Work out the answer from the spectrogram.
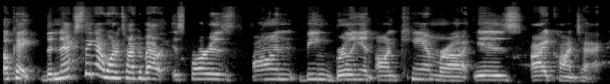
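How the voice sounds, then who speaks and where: A woman hosting a live webinar over a video call, coaching viewers in an energetic, chatty way with a loud voice that carries. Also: on the high side, normal speed, poor audio. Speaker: host.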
